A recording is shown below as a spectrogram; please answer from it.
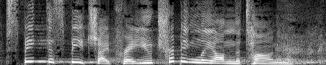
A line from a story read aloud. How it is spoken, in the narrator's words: our father cried out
